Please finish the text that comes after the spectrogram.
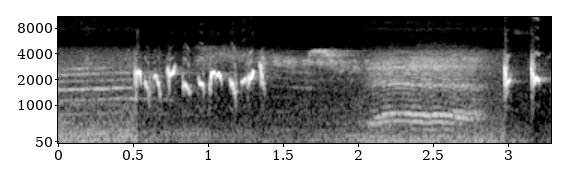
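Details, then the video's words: Yellow-vented Bulbul (trucukan) reacting to a lure call with a lively, gurgling run of rapid chirps, a pause over faint background noise, then two sharp single notes. "trucuk langsung NYAUT GACOR dor setelah mendengar pancingan burung trucukan ini"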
